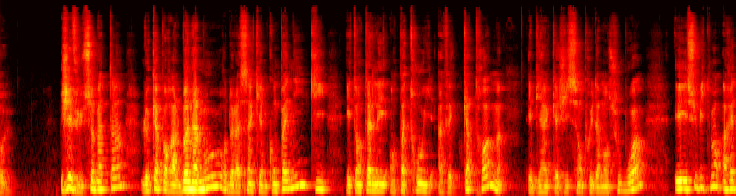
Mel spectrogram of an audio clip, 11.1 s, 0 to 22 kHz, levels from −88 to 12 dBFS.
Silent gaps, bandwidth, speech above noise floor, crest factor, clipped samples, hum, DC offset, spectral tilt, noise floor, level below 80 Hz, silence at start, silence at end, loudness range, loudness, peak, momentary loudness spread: none; 16 kHz; 45 dB; 16 dB; under 0.1%; none; under 0.1%; -6 dB/octave; -61 dBFS; -54 dBFS; 0 s; 0 s; 8 LU; -17 LUFS; 0 dBFS; 12 LU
